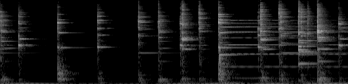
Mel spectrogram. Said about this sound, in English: And I think before we even put drums on it, we had this idea where we wanted this wacky percussion part. What we did is we just took a bunch of bottles of liquor, put them on the dining room table, and played improvised rhythms with chopsticks.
